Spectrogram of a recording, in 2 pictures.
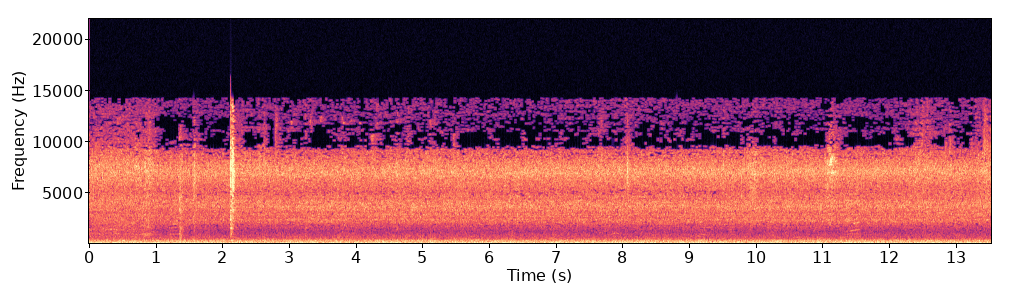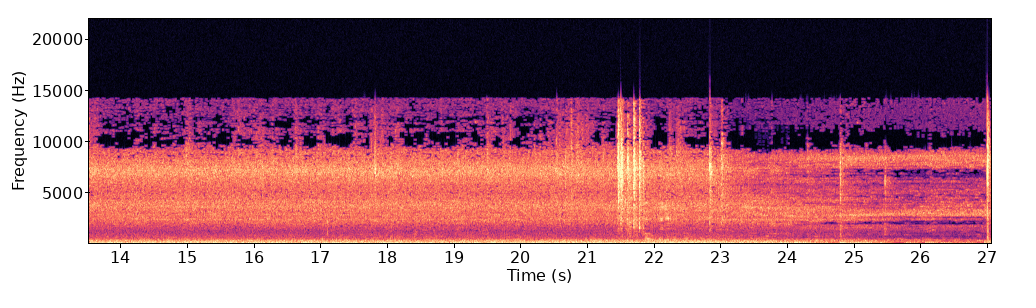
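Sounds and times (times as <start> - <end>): jet engines and airflow rumble: 0.0 - 27.0.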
